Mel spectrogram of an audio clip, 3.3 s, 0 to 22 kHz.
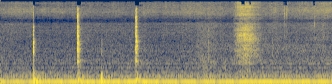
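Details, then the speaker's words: Mitsubishi Pajero 3 rear axle with one wheel lifted, knock felt in one driveshaft. Sharp irregular knocks, roughly three a second, over a low hum: driveline knock, either the driveshaft or the rear differential, unconfirmed. "Либо редуктор, непонятно. Вот с этой стороны хорошо чувствуется. Бьёт."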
